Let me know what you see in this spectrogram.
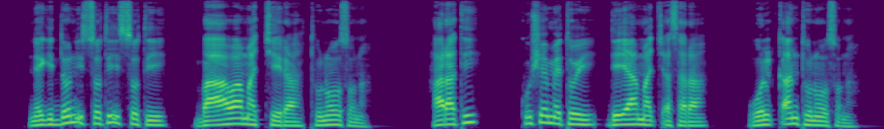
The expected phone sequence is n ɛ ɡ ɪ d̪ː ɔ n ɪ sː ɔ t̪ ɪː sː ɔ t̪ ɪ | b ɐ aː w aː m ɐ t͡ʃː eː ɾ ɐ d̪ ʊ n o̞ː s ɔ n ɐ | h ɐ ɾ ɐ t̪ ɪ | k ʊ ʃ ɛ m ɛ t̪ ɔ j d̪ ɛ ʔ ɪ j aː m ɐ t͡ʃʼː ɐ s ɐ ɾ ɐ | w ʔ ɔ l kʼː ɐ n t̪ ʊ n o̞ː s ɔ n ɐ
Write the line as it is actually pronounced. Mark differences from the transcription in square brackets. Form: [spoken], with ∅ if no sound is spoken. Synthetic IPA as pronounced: n ɛ ɡ ɪ d̪ː ɔ n ɪ sː ɔ t̪ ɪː sː ɔ t̪ ɪ | b ɐ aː w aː m ɐ t͡ʃː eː ɾ ɐ [t̪] ʊ n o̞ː s ɔ n ɐ | h ɐ ɾ ɐ t̪ ɪ | k ʊ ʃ ɛ m ɛ t̪ ɔ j d̪ ɛ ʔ ɪ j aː m ɐ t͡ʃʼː ɐ s ɐ ɾ ɐ | w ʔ ɔ l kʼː ɐ n t̪ ʊ n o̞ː s ɔ n ɐ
